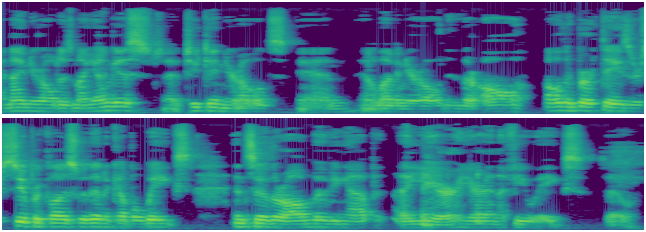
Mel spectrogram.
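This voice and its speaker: A man of middle age talks as a podcast guest in a casual, rambling way. His pitch is average, and he comes across as self-deprecating. There is faint low noise behind him. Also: flat delivery, a little slow, gravelly. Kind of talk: casual conversational interview answers.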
